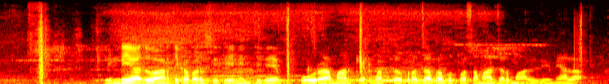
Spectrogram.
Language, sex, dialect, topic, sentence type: Kannada, male, Northeastern, banking, statement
